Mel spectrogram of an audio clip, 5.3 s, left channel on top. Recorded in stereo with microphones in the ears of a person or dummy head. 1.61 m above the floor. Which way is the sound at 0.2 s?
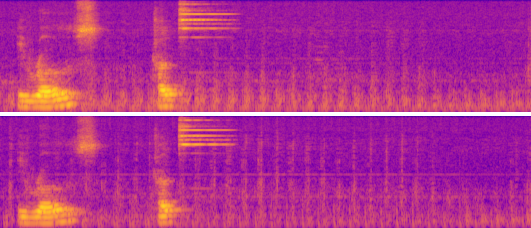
5° left (ahead or behind).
